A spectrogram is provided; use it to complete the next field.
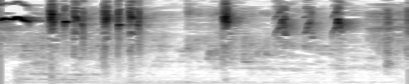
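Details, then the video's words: Sunbird known locally as kolibri ninja, a caged bird singing actively: bright, very high chirps and short sharp notes in quick uneven bursts, some thin whistled slides. "Kolibri Ninja GACOR ini DIJAMIN bikin KONIN lain ikut EMOSI Rajin Bunyi"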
